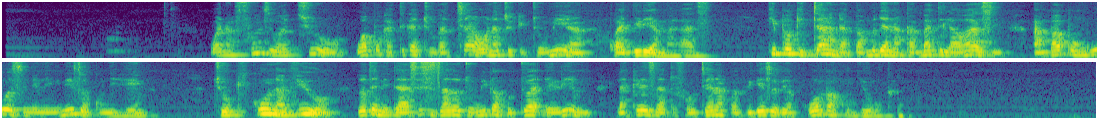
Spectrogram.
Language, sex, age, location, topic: Swahili, female, 36-49, Dar es Salaam, education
